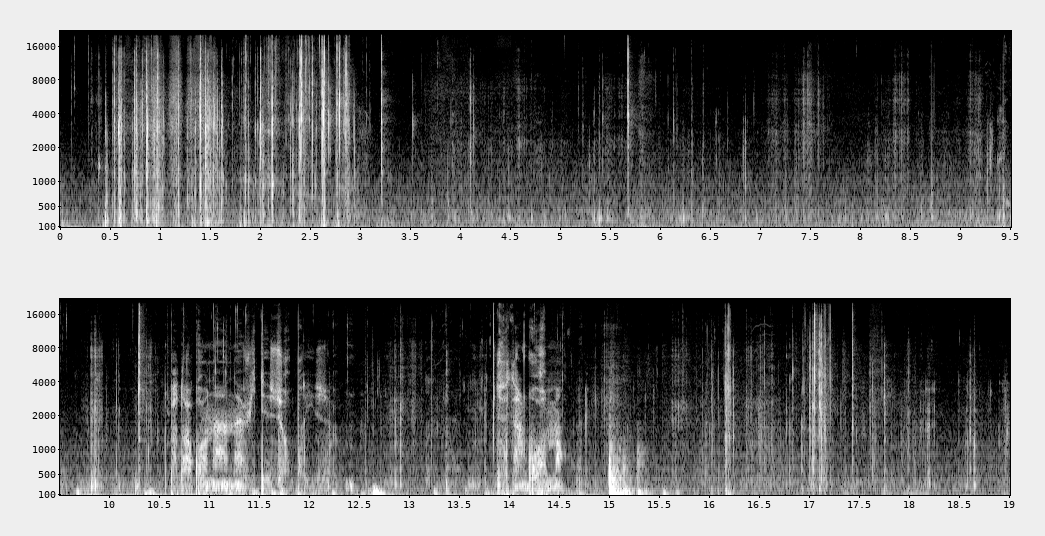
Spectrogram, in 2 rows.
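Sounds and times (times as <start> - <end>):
plastic wrapper crinkling: 0.3 - 3.3, 15.0 - 18.7.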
